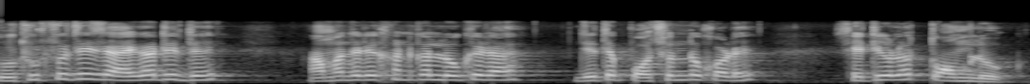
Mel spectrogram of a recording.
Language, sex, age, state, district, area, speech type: Bengali, male, 18-30, West Bengal, Purba Medinipur, rural, spontaneous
